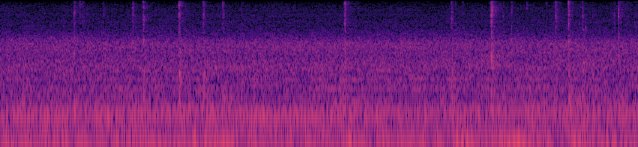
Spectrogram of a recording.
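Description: Typing on a computer keyboard: faint, irregular keystroke clicks, bunching up near the end, over a steady low hum.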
